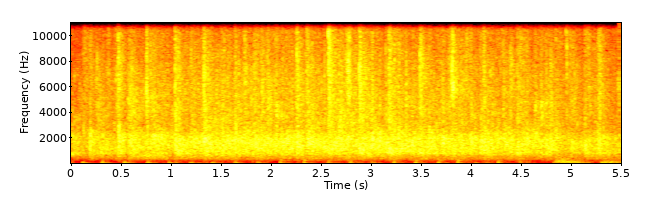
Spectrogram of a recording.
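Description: Sustained audience applause, many hands clapping in a dense, steady patter at a fairly loud, even level for several seconds, with no voices standing out above it.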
